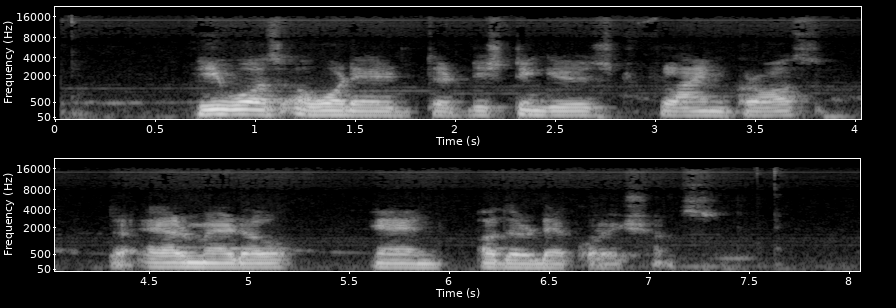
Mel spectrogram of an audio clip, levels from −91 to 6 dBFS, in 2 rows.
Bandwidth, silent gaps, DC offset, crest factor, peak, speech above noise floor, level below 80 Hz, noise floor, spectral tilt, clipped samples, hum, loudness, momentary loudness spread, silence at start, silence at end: 16 kHz; none; under 0.1%; 18 dB; -2 dBFS; 35 dB; -52 dBFS; -54 dBFS; -8.5 dB/octave; under 0.1%; none; -19 LUFS; 16 LU; 0.7 s; 0.75 s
